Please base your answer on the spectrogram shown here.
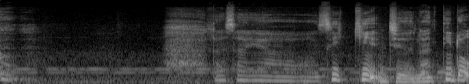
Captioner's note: in Bahasa Melayu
